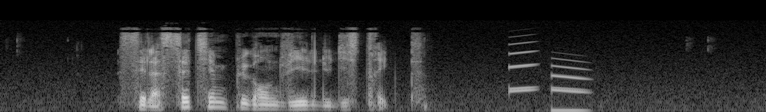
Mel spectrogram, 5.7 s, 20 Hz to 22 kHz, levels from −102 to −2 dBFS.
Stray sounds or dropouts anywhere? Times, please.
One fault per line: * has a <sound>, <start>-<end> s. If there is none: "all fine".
* has a chirp, 3.8-4.5 s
